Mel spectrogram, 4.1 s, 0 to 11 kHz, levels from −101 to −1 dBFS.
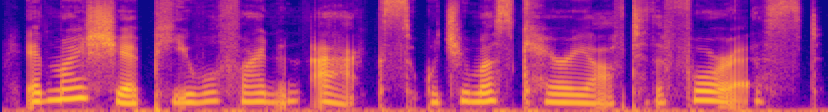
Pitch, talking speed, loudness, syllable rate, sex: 220 Hz, 230 wpm, -21 LUFS, 5.0 syllables/s, female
